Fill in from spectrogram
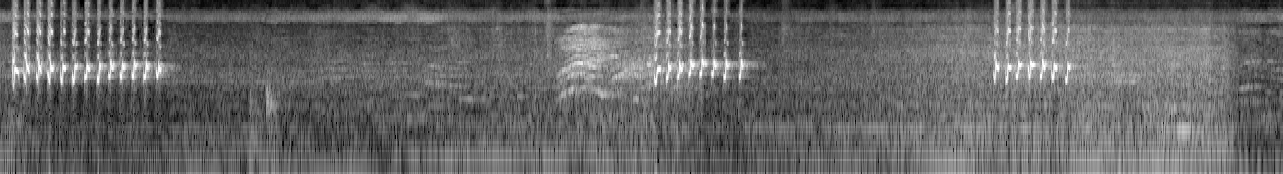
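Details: Yellow-vented bulbul giving a call to attract males, used as a lure: three loud bursts of rapid, bubbly repeated notes, about ten per burst, separated by pauses with background hum and faint noises.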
